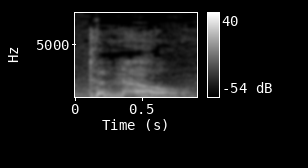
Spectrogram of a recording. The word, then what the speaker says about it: know: inglês, yes e no, essa mesma pronúncia do no. To know. To know. Okay? Escrito estranho, não vai muito pelos seus olhos.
